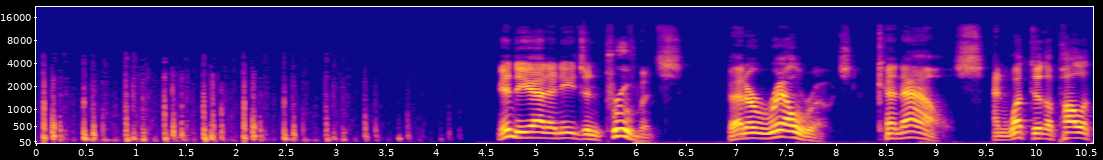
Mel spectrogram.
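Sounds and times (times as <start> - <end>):
ridden horse's hooves clip-clopping on back roads in Indiana: 0.0 - 4.4
speech: 4.6 - 10.5.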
